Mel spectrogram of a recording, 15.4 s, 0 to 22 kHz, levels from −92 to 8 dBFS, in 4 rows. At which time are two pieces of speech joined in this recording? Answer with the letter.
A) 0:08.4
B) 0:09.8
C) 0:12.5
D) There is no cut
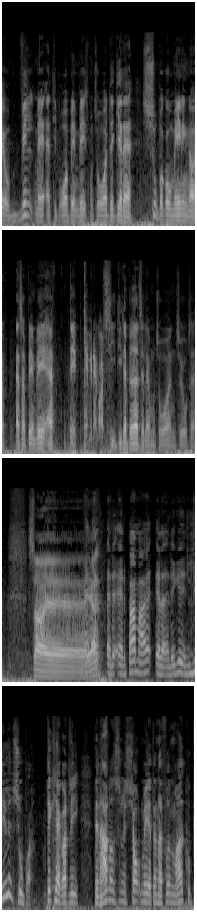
C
